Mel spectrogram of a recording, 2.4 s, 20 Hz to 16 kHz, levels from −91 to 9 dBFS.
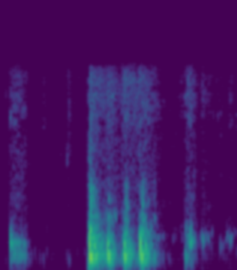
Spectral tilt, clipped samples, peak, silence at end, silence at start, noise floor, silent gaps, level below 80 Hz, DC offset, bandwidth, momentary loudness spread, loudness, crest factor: -10 dB/octave; under 0.1%; 0 dBFS; 0.45 s; 0.1 s; -77 dBFS; none; -54 dBFS; under 0.1%; 7 kHz; 7 LU; -25 LUFS; 26 dB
